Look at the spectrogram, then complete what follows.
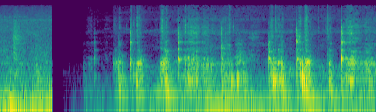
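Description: Wooden spoon stirring and scraping food in an earthenware pot, in irregular strokes about once or twice a second. About a second in, the sound cuts out completely for half a second before the stirring starts.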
